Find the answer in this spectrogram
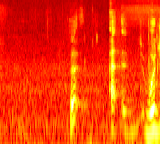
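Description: Speech: a short pause in men's talk, broken by two brief vocal sounds, then a man starts speaking near the end.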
